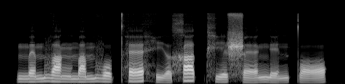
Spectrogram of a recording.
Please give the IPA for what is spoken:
m ɛ˧˥ m v a˧ ŋ m a˧˥ m v o˧ t̪ʰ ɛ˧˥ h i˨˩˨ ə̯ x a˦˥ t̚ x i˧˥ ʂ ɛ˨˩˦ ŋ e˨˩˦ n t̪ ɔ˨˩˦

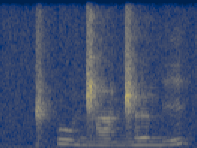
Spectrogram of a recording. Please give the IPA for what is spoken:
ǁʰ u ŋ͡ǁ a ŋ͡ǁ ʏ ŋ i

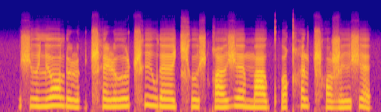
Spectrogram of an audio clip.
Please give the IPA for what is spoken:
ʃ ɘː lʲ ɒː l ɾ ɵ ɭ | ʈ͡ʂʰ ɛ ɭ ɵː ʈ͡ʂʰ ɪː u̯ ɾ ɛː t͡ɕʰ ɵː ʃ q ɘː ʒ ɛː m aː kʷʼ ɪ qʰ ɪ l ʈ͡ʂʰ ɒ ʐ ɪː ʃ ɛ

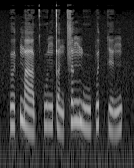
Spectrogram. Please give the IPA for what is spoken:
ɵ˨˥ t̚ m aː˨˩ kʷʰ ɐ˧ ŋ t̪ ɐ˨˩ n t͡s ɐ˥ ŋ m uː˨ p ɵ˥ t̚ k ɪ˨˥ ŋ

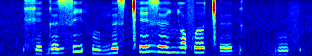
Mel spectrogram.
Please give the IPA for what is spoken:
x e˩˧ ɡ ø˧ z s i˥ h u˩ ŋ ø˧ s ǀʰ e˧˥ z ø˥ ʎ ɔ˥ f ɤ˥ ǀʰ ø˩˧ ɡ | b u˩ f

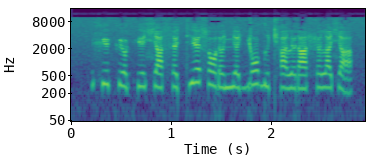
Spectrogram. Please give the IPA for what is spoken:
xʲ ɘ kʲ ɔ kʲ ɛ ɕ a s ɛ tʲ ɛ s ɔ ɾ ə ɲ ɛ ɟ ɔ ɡ ə cʰ a l ɘ ɾ a ɬ ə l a ɕ a

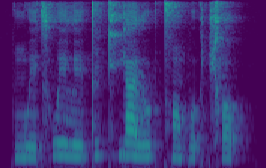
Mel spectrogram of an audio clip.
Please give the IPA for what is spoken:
n̪ w e˨˩ t͡sʰ w e˥˧ l e˧ t̪ i˥˧ kʰ j a˥˧ l o˦ ʔ t̪ʰ ɔ̃˨˩ p o˨ ʔ t͡ɕʰ ɔ˨ p̚

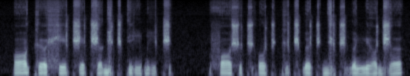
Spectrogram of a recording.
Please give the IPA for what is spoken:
ɔ kʲ ɔ xʲ e t͡ʃ e t͡ʃ ə ɡ i t͡ʃ t j i ɓ i t͡ʃ | f ɔ ʃ ʏ t͡ʃ ʔ o t͡ʃ kʲ ɯ t͡ʃ ɗ ə t͡ʃ dʲ o t͡ʃ ɠ ə nʲ ɔ d͡ʒ ə

